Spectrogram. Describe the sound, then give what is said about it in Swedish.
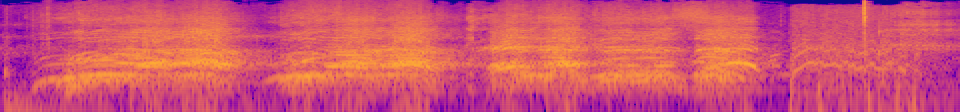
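A crowd of about a hundred protesters outside the Swedish consulate in Istanbul chants in unison, loud rhythmic shouted phrases repeated in four bursts with brief pauses between, voices rising and falling together. “vi ska också lyssna på hur det lät utanför det svenska konsulatet i Istanbul då där ett hundratal personer hade samlats och dessutom bestämde sig för att bränna en svensk flagga.”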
